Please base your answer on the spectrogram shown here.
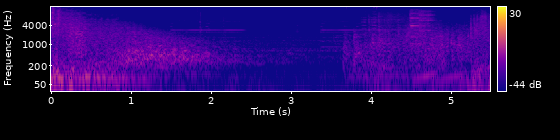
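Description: Heavy naval gun salvos boom from the premium battleship Tulsa in World of Warships: Legends, a loud blast rumbling and fading before a second sharp report fires near the end.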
